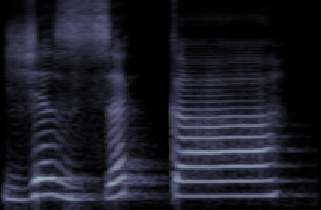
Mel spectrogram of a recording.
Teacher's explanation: پہلا لفظ ہے ہمارے پاس یزکا، یعنی کہ اب تشدید بھی ہے، ہمارے پاس شد بھی ہے اور اس کے اوپر کھڑی زبر بھی ہے۔ اس کو سختی سے بھی ادا کرنا ہے اور ایک الف کے برابر لمبا بھی کرنا ہے۔ یزکا، ذال ہمارے پاس نرم ہے، را کو پر کر کے پڑھنا ہے۔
